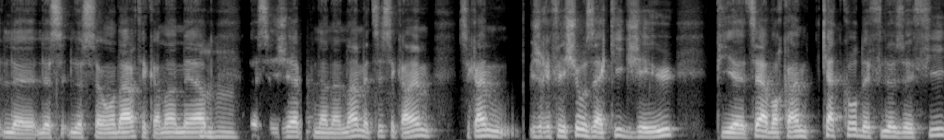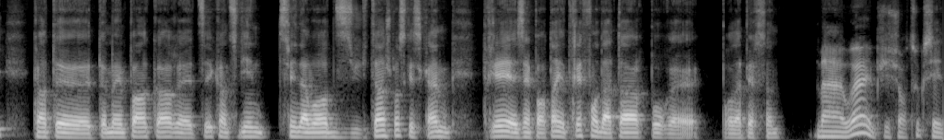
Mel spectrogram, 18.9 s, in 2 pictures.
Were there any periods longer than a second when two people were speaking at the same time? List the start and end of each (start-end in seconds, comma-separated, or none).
none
